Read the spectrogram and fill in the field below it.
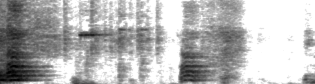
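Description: Dogs bark in a few separate bursts, fairly close and loud, with quieter yips and whimper-like sounds between the barks and no talking over them.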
